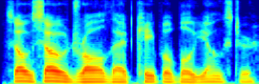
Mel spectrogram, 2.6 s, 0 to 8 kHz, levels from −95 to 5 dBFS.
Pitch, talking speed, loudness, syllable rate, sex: 100 Hz, 140 wpm, -17 LUFS, 4.0 syllables/s, male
